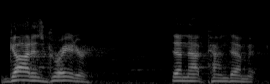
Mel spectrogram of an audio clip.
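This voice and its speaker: A male pastor preaching a sermon, building up to forceful declarations in a church. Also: fairly high pitch, moderate pace, slight background noise. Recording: long church reverb, faint music.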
